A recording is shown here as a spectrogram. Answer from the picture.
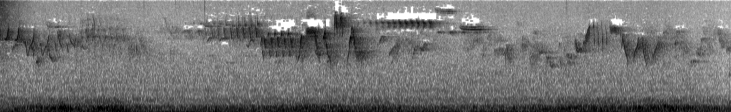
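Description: Birds chirping and calling in short, scattered phrases over a steady low rumble.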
